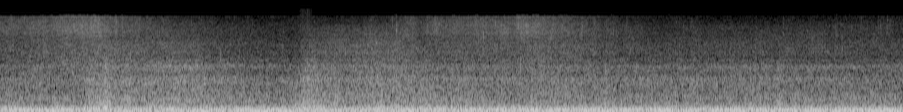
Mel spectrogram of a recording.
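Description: Engine of a boat running steadily with a constant low drone, heard from on board.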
